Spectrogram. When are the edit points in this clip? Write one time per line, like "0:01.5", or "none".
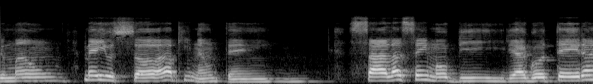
0:01.1
0:01.8
0:03.3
